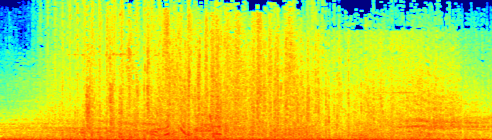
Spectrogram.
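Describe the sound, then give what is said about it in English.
Bomb blasts and machine-gun fire erupt as Helldiver dive bombers attack a warship, forming a loud, dense, continuous roar of booming detonations and crackling bursts with no pause throughout. “Another direct bomb strike next to the smokestacks blasts two machine guns over the side.”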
